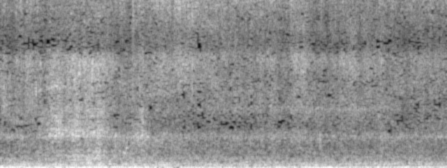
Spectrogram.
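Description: Water running and splashing over tiled paving as the sand and mud are washed off, a steady rush with a low rumble underneath.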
